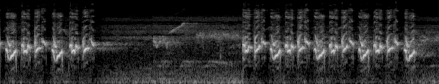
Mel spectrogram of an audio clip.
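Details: Yellow-vented bulbul in a long provoking fighting song: rapid bubbly warbled notes in a dense burst, a quiet pause with a faint rising whistle, then another fast run of lively chattering phrases.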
